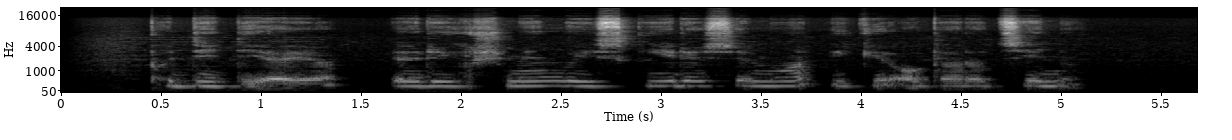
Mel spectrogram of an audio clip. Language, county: Lithuanian, Vilnius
